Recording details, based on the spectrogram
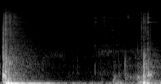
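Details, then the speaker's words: Rover 75 V6 door latch after mechanism was removed, gritty grease cleaned out with brake cleaner and relubricated, with rod adjustment suspected as a cause: solid thunk as latch catches cleanly with an easy single pop, softer follow-up knock; latching properly. "and now the door does seem to latch itself properly every time I shut it with an easy single pop"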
